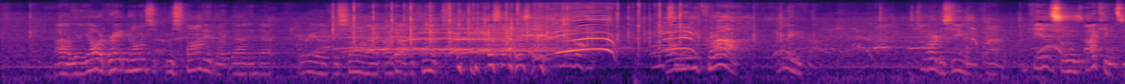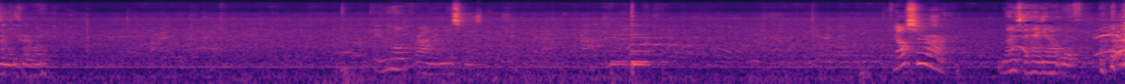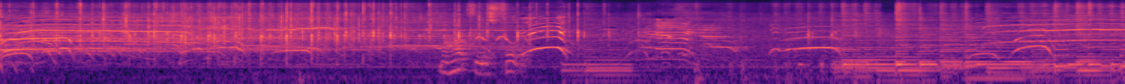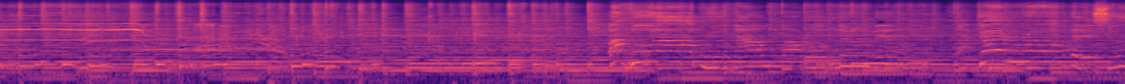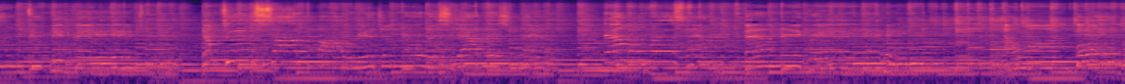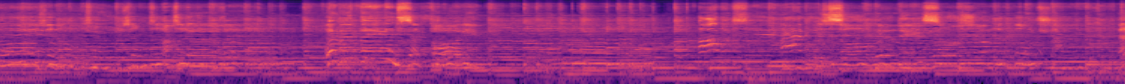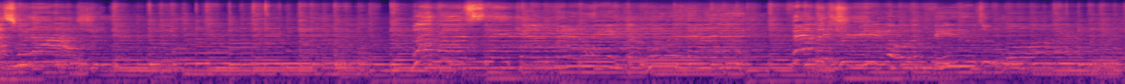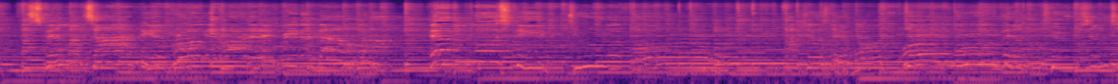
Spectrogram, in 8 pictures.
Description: (captured from the facebook livestream)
